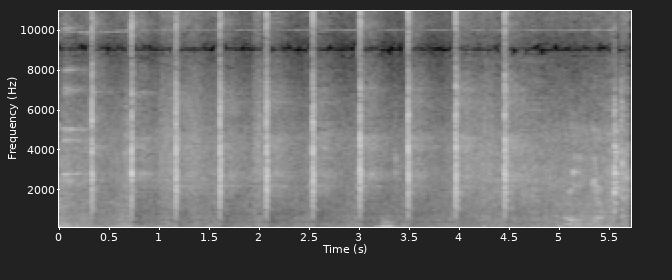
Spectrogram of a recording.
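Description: A metal tapping tool knocks about a dozen evenly spaced, sharp taps against the dipstick of a 2003 Chevrolet Tahoe in a garage, each strike crisp and close over a low background hum.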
